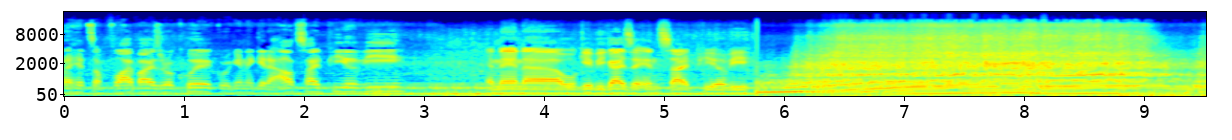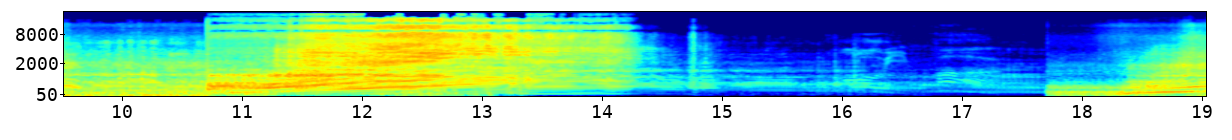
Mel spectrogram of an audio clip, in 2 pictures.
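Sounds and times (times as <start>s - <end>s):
car accelerating past: 10.7s - 15.0s.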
